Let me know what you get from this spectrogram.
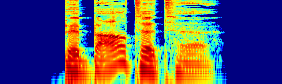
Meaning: inflection of bebartet: 1. strong/mixed nominative/accusative feminine singular 2. strong nominative/accusative plural 3. weak nominative all-gender singular
- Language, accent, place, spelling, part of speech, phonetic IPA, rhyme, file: German, Germany, Berlin, bebartete, adjective, [bəˈbaːɐ̯tətə], -aːɐ̯tətə, De-bebartete.ogg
